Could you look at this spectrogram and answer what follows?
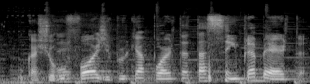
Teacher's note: retroflexão indo até o fundo da boca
